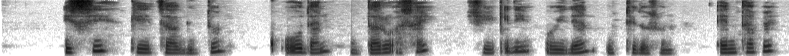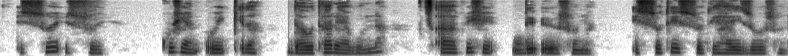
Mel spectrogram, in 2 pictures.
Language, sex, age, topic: Gamo, male, 18-24, government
